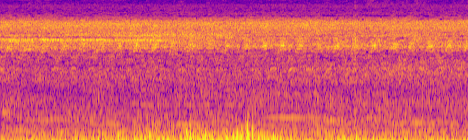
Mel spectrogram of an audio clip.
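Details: Japanese cicadas (semi), males calling loudly from trees near damp areas in the summer mating season, give a steady, dense, high-pitched buzzing drone.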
